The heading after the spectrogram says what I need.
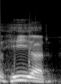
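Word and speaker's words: here: तो हियर, हियर शब्द में ई के बाद आर आया है और आर के बाद ई आया है, तो यहाँ पर दोस्तों जो आर से पहले ई है इस ई का उच्चारण शॉर्ट साउंड ई होगा और आर का उच्चारण आर होगा, और इसलिए इसे हियर पढ़ा जाता है, और हियर मीन्स होता है यहाँ।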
